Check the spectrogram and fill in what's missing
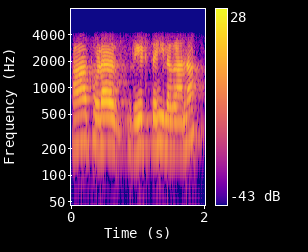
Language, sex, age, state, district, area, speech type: Hindi, female, 45-60, Uttar Pradesh, Ayodhya, rural, conversation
